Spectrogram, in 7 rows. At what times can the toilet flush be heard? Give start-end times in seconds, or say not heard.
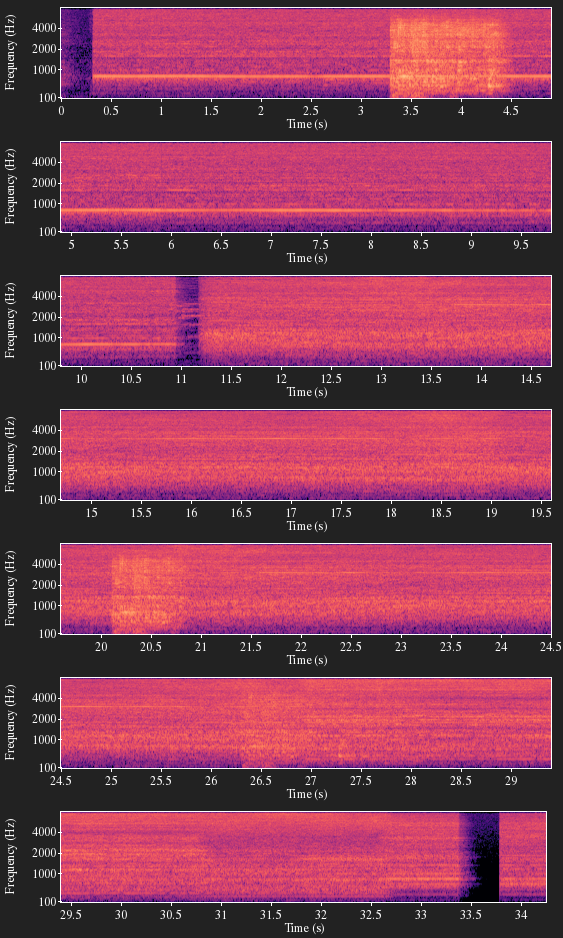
3.2-4.5, 20.1-20.9, 26.2-28.1.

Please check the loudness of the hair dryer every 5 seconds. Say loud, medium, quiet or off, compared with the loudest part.
loud, loud, medium, medium, medium, medium, medium.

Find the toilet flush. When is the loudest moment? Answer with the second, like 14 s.
4 s.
